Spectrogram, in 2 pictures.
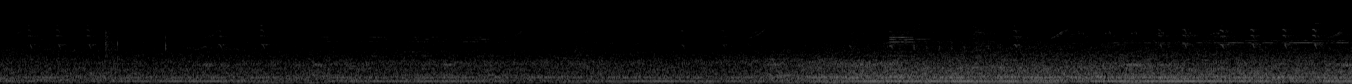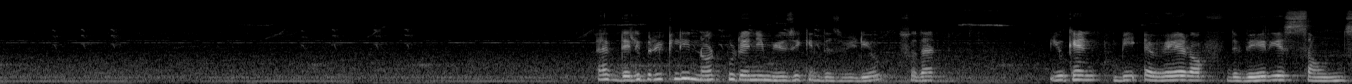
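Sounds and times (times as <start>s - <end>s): small bird chirping: 6.7s - 21.9s, 23.1s - 23.7s.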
